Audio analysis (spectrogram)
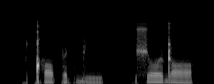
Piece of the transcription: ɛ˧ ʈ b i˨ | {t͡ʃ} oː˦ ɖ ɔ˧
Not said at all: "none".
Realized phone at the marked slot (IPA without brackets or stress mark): ʃ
